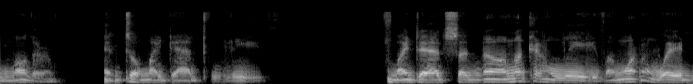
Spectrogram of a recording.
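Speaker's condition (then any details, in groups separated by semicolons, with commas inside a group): Laryngectomy; laryngectomy after throat cancer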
